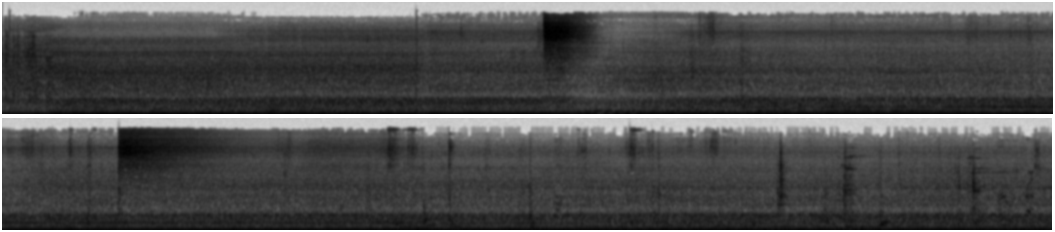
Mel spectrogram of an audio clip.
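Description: A semi truck's diesel engine idling steadily, with two short bursts of air hiss from the truck's air brake system, about eight seconds in and again near seventeen seconds.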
